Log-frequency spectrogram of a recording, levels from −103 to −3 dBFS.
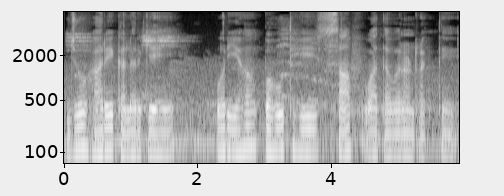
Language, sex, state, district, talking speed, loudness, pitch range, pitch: Hindi, male, Madhya Pradesh, Dhar, 120 wpm, -19 LUFS, 95-110 Hz, 100 Hz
